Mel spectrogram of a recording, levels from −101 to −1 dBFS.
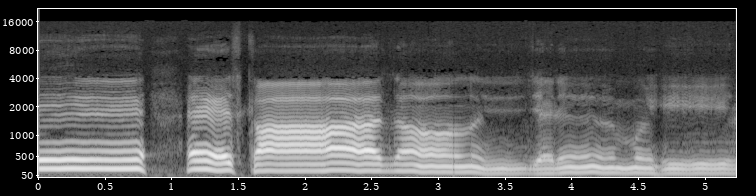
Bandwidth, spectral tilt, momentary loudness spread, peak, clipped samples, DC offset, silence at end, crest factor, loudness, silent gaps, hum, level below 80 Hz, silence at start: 11.5 kHz; -8.5 dB/octave; 11 LU; -2 dBFS; under 0.1%; under 0.1%; 0 s; 12 dB; -15 LUFS; none; none; -54 dBFS; 0 s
